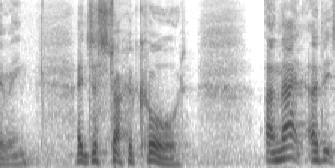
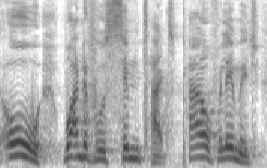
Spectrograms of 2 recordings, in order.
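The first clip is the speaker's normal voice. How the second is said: mocking a literary critic; 6 semitones higher than usual. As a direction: send up a fussy poetry critic. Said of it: "anally retentive prat sort of pouring over this".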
